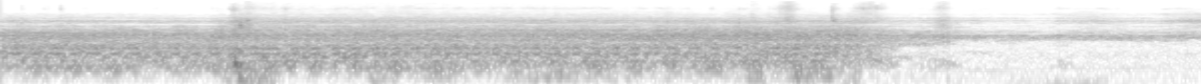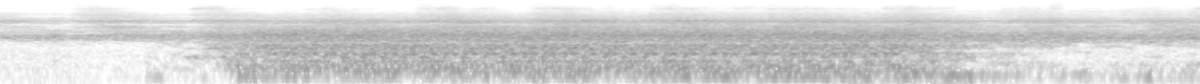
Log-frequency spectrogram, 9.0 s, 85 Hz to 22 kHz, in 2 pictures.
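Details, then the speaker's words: Maruti Suzuki S-Cross 1.6 diesel at 129,300 km idling in neutral with a rough gear rattle that stops when the clutch is pressed; gearbox being removed, mechanic suspects a driving-related bolt. "इसमें दिक्कत है neutral position पर गाड़ी में gear आवाज़ करता है वह गलत दबाने के बाद आवाज़ बंद हो जाती है"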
